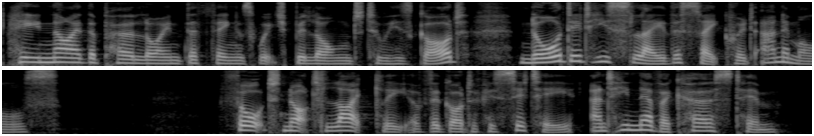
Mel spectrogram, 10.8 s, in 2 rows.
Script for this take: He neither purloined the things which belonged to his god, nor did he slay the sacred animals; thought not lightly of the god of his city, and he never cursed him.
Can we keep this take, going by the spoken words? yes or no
yes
